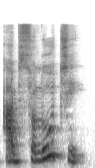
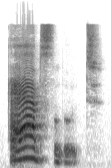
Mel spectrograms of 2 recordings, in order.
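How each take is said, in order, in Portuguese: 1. A tônica está na última sílaba. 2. A tônica está na primeira sílaba. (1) "as pessoas falam absolute" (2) "e é absolute"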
